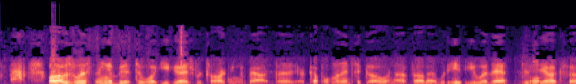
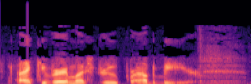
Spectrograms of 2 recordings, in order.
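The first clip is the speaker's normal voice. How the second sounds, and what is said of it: Put-on Texas drawl. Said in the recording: “that's some kind of Houston drawl”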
